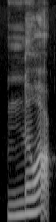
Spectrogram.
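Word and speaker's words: נח: So his name in Hebrew is pronounced Noach.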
